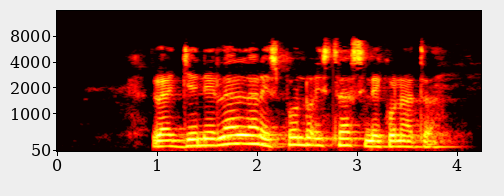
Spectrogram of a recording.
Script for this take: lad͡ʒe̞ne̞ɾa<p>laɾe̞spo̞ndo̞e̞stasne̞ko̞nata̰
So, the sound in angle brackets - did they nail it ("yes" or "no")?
no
